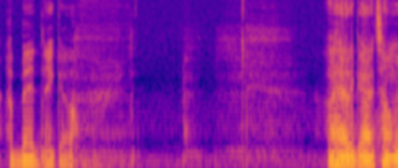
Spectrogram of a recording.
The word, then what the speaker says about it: Abednego: Anyway, Abednego is how you pronounce that.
